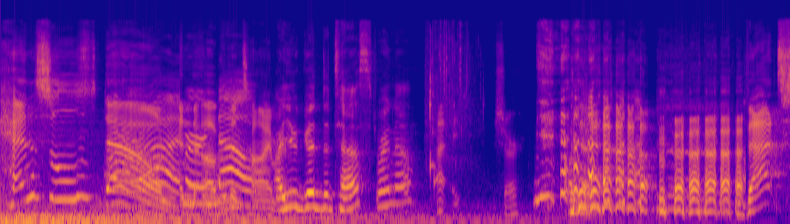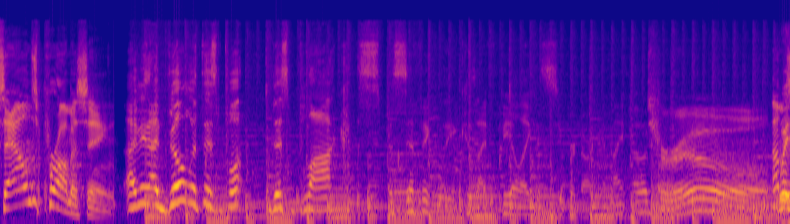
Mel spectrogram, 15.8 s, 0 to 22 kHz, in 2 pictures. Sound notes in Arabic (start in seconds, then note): 0.1 موسيقى مكثفة; 5.4 تضحك; 14.5 موسيقى مكثفة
